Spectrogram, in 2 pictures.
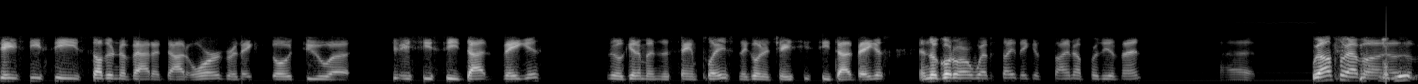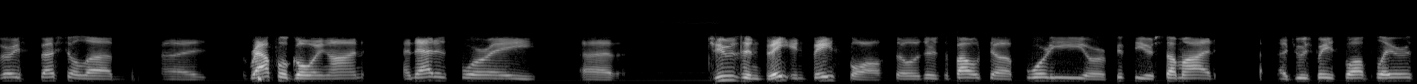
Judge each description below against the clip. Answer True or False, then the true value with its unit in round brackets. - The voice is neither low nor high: True (145 Hz)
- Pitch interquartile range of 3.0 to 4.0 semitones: False (4.5 semitones)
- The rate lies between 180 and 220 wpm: False (150 wpm)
